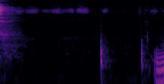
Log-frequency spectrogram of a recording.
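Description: Marker pen writing on a whiteboard: a faint thin high scratch of pen strokes in the first second, then two short taps.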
